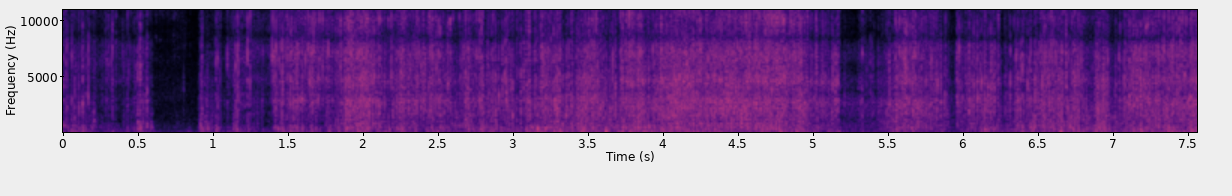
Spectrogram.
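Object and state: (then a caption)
Tissue paper crinkling. Thin white wrapping tissue paper lining an open cardboard shoe box is rubbed, pressed flat and crinkled by fingertips and the palm of the hand. It makes a dense, bright, crackling rustle that runs almost continuously. Brief quieter dips come near the start and around the five-second mark.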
